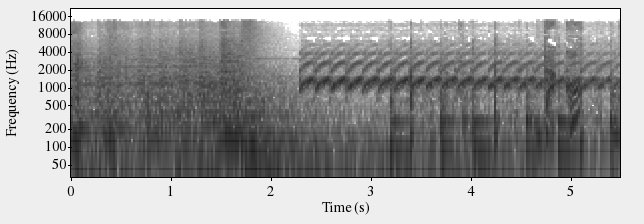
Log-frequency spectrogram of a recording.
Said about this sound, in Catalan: sonar una sirena. Els pares s'havien deixat l'alarma encesa per si entrava algun lladre i pobre camell va despertar mig veïnat.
